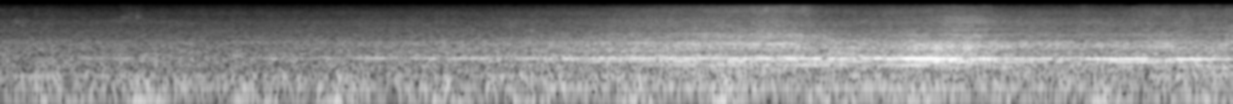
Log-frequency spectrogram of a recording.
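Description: Traffic passing on a city street: a steady rush from passing vehicles, with a vehicle's engine hum growing louder from about halfway through.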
